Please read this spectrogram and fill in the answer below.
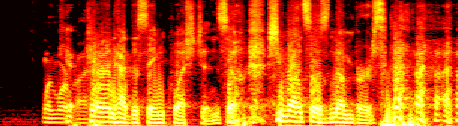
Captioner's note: laughter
